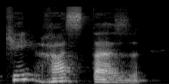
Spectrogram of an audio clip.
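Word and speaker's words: Kérastase: Kerastase, Kerastase, outra marca que você pode encontrar numa farmácia, uma marca de cosmético, Kerastase. Kerastase. O S, mais uma vez, tem o som do Z, porque ele está entre duas vogais. Clarence.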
